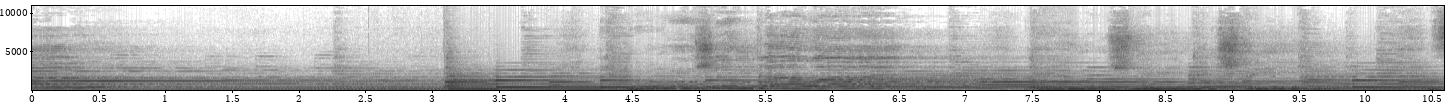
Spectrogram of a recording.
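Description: Live band playing a song with acoustic guitar, electric guitar and keyboard. A held chord dies down, then about three seconds in the full band comes back in louder, with a sliding melody line over it.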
